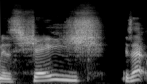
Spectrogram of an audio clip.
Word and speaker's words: Šejić: creator himself said that if you say sage especially if you can say it with like a little bit of an accent then that's the closest you could get we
